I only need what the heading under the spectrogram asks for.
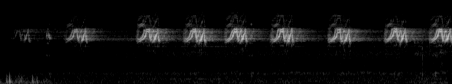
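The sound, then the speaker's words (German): Great spotted woodpecker call reproduced by a wooden box that imitates bird song: after a few faint notes, eight sharp, high chirps repeat at an even, steady rhythm, loud and alone. “So hört sich ein Buntspecht an.”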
